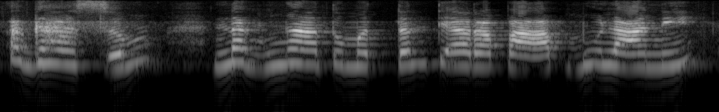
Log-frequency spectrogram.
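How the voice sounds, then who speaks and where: A woman's voice: high-pitched, moderate pace, sharp tone. A woman playing a bossy, mocking young cousin, taunting and commanding in an old radio drama. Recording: dull lo-fi old radio recording.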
